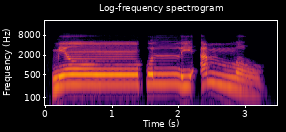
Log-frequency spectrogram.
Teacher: Dialirkan mim karena punya sifat tawassut ya atau bainiyah.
